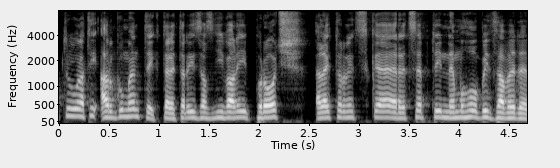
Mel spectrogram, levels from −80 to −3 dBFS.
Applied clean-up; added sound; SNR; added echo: neural mask model DeepFilterNet 3.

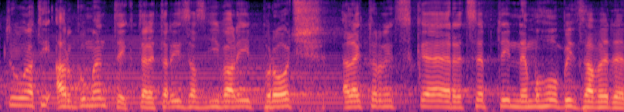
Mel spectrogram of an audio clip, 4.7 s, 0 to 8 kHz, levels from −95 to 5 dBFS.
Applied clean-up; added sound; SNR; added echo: none; Wind instrument, woodwind instrument; 17 dB; none.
